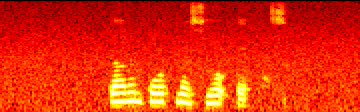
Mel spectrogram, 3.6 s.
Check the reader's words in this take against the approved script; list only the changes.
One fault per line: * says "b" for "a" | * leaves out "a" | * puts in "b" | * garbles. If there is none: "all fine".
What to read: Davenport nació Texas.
all fine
